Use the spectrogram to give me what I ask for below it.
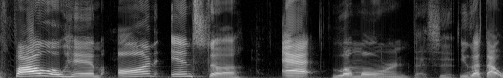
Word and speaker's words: Lamorne: make sure to follow him on insta at lamorne that's it you got that one one names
